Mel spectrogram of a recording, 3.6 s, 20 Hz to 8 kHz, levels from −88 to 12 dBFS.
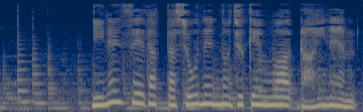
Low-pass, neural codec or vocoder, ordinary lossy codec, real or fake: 7.2 kHz; none; MP3, 32 kbps; real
